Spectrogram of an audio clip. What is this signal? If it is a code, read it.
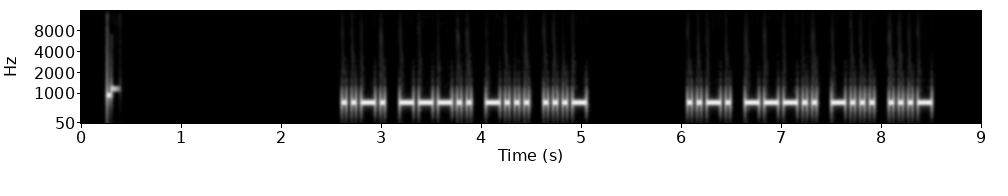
Morse code, heard as a keyed tone, about 25 wpm, 700 Hz. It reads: F8BV F8BV
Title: DXCC-100 Call Signs - 4 Characters - Repeated 3x - 25wpm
